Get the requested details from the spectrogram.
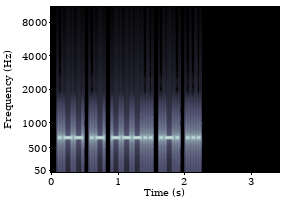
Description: Morse code, heard as a keyed tone, about 30 wpm, 700 Hz. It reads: WA8RS
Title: USA Call Signs Repeated 3x 30wpm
